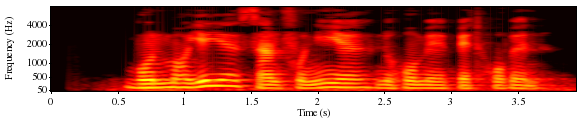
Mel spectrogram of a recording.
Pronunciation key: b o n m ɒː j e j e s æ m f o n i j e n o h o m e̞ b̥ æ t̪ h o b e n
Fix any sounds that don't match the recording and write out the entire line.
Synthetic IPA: b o n m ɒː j e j e s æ n f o n i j e n o h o m e̞ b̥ e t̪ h o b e n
